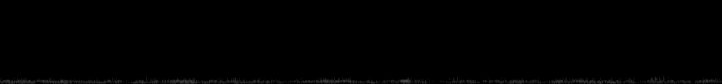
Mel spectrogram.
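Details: Domestic cat purring while being petted, a steady low rumbling purr throughout with faint light rustles above it.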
